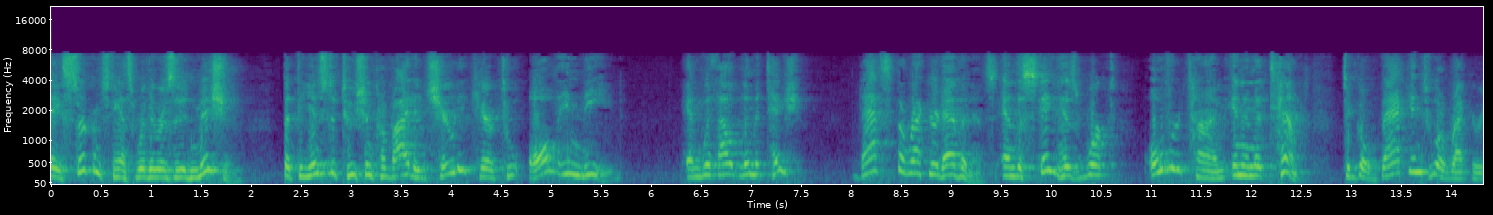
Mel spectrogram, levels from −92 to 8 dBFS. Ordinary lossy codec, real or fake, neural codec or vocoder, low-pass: MP3, 32 kbps; real; none; 7.2 kHz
